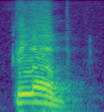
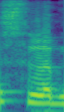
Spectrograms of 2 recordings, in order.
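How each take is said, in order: First: क्लब as "klub", C read as क; hard C. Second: स्लब mispronounced as "slub", C as स; wrong soft C. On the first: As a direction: say क्लब starting with "kl". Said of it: "सी का sound क है". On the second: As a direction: say स्लब starting with "sl". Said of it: "इसे स्लब नहीं पढ़ेंगे". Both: Shown as a demonstration.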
